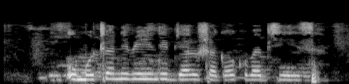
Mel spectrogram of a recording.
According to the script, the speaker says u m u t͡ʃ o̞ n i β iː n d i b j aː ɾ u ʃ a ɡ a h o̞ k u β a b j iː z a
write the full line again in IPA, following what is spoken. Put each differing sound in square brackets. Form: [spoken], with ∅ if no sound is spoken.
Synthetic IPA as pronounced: u m u t͡ʃ o̞ n i β iː n d i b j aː ɾ u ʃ a ɡ a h o̞ k u β a b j iː z a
